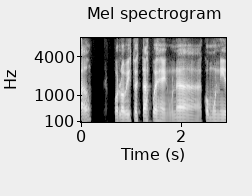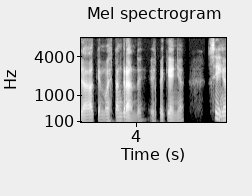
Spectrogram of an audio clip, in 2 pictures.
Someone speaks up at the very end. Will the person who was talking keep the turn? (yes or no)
yes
